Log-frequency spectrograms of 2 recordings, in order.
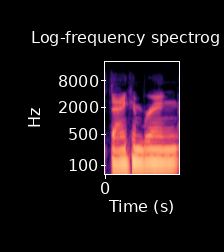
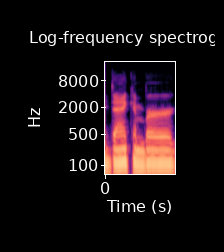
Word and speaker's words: Dankenbring: My last name's Dankenbring. I come on to Overzet's streams. He's calling me Dankenberg. I have to correct him.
